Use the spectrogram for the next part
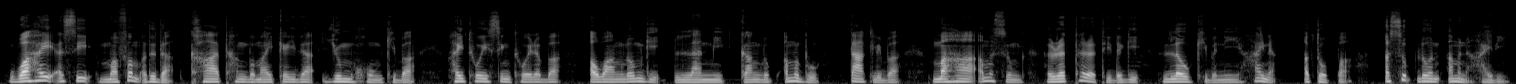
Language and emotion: Manipuri, neutral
